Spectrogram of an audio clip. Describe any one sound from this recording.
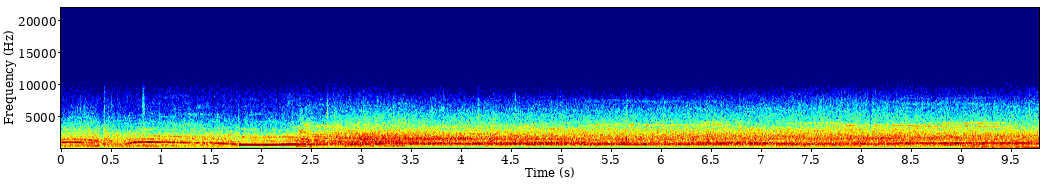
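Spectators whistle loudly.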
